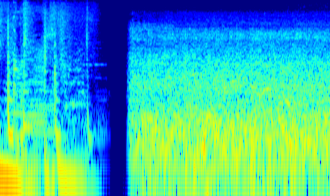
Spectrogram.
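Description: Electronic background music with a beat fades and cuts off just under a second in. After a brief gap, a steady rushing noise of a mountain stream follows.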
